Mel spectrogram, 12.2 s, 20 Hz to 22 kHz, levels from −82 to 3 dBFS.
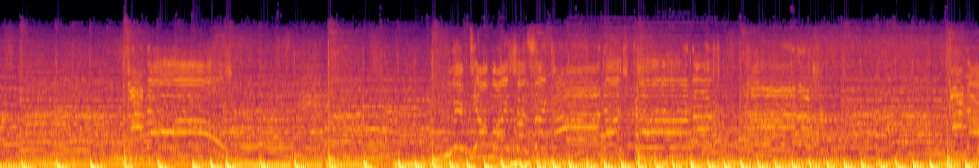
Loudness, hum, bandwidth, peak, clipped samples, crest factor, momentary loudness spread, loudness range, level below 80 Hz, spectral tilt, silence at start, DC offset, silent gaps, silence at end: -10 LUFS; none; 14.5 kHz; 0 dBFS; 0.5%; 8 dB; 3 LU; 2 LU; -12 dBFS; -4 dB/octave; 0 s; under 0.1%; none; 0 s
